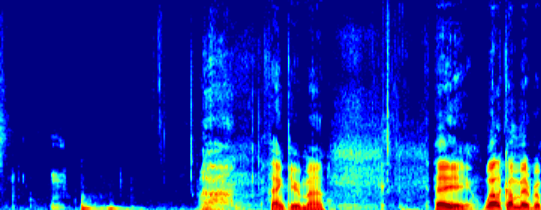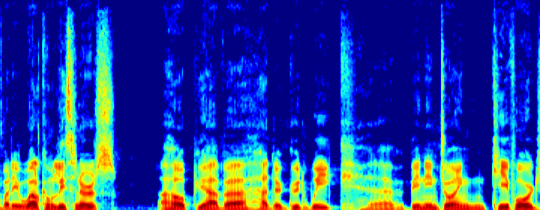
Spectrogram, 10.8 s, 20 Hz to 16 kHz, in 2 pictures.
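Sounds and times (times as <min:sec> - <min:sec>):
speech: 0:02.1 - 0:03.6, 0:04.4 - 0:10.8
person sipping water: 0:03.7 - 0:04.1.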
